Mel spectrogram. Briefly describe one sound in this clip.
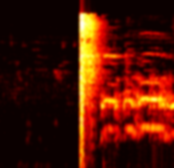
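A rifle fires a single sharp shot nearby.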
